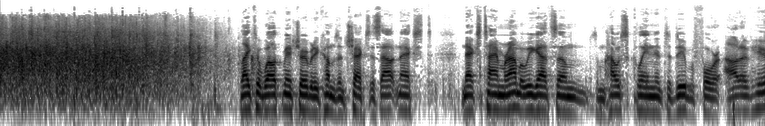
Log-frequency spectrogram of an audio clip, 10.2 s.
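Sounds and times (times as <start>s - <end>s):
round of applause: 0.0s - 3.4s
speech: 3.2s - 10.1s.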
